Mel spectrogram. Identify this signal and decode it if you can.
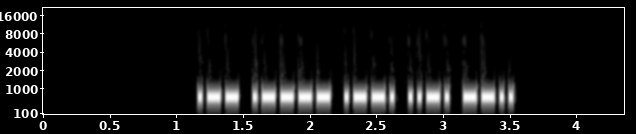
Morse code, heard as a keyed tone, about 36 wpm, 700 Hz. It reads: W1PFZ
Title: USA Call Signs - 5 Characters - Repeated 3x - 35wpm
